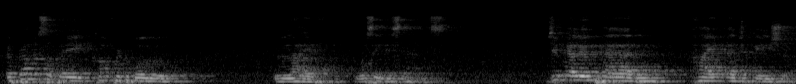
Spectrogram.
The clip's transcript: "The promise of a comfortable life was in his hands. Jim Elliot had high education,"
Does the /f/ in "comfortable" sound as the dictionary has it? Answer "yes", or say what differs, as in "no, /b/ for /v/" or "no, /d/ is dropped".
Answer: yes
